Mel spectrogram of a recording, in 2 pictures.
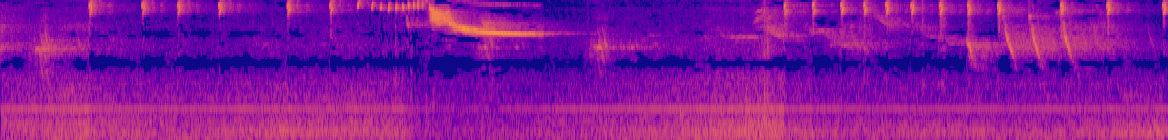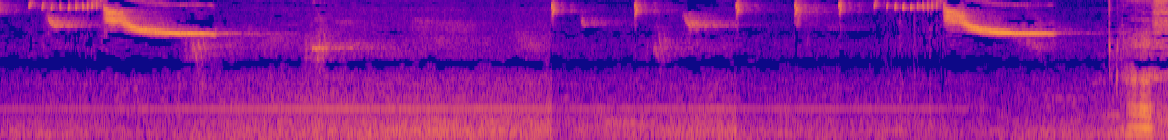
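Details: A captive Double-collared seedeater named Chacal sings three times while fluttering and facing the camera, roughly every four seconds: quick high chips and trills ending in a thin, falling whistle, over a faint steady hum.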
